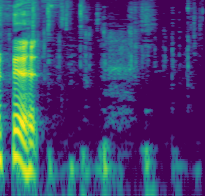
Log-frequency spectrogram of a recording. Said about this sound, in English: I'm typing to Alex so he can do his plug.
